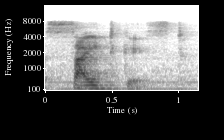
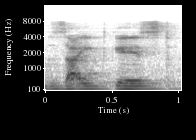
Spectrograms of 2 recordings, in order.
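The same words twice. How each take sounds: First: The word begins with an s sound. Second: The word begins with a z sound.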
